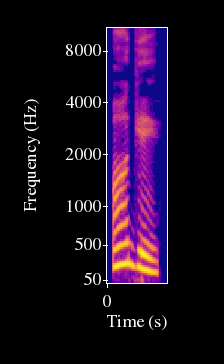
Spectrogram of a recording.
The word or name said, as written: ಆಖ್ಯೆ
